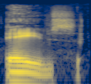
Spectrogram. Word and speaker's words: Aves: And it's Aves, by the way. – Aves. Okay. Well, I've been saying it wrong for 20 years.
